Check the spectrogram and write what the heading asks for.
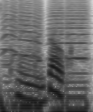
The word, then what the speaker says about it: Tanoak: Pacific region, and it is pronounced Tanoak, like the tree.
